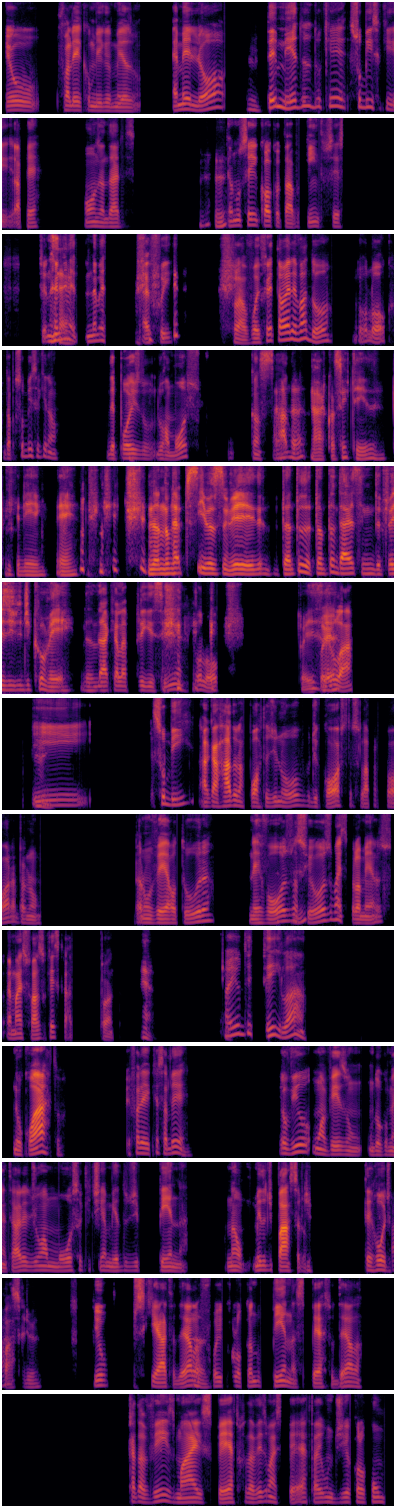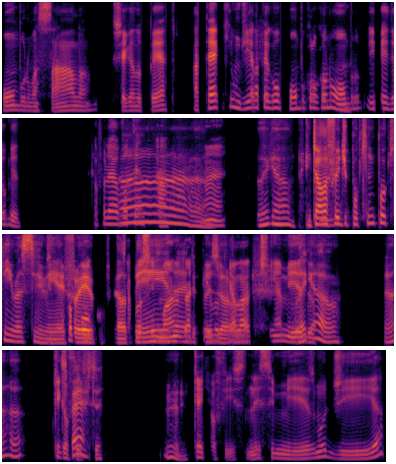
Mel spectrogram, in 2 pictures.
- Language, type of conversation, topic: Portuguese, podcast, Qual foi um medo que você conseguiu superar?
- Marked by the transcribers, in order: unintelligible speech; laugh; laugh; chuckle; laughing while speaking: "Não, não é possível subir … de comer, não"; tapping; drawn out: "Ah"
